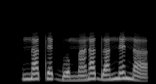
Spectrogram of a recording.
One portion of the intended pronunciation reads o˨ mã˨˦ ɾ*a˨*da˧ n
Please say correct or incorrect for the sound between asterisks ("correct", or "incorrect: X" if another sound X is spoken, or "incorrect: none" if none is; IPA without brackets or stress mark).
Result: incorrect: a˦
